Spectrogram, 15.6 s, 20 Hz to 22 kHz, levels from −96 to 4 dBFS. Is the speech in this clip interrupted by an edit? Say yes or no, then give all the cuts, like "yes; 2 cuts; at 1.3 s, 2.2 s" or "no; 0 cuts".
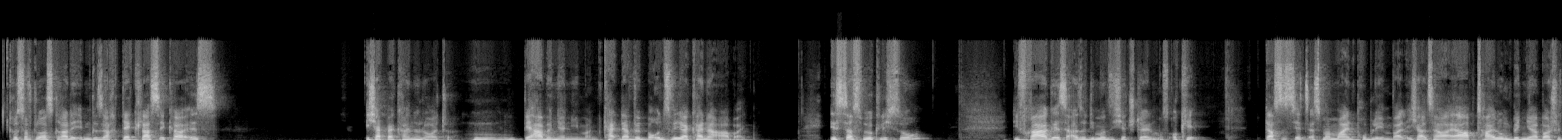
no; 0 cuts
